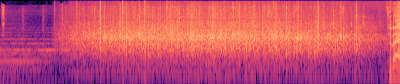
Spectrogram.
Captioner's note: audience applauds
